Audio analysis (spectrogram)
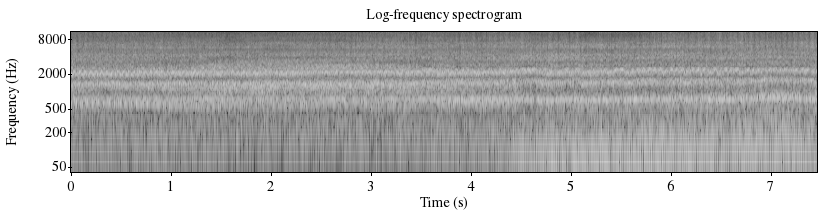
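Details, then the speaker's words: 20-year-old outdoor AC unit, noise appearing after about twenty minutes of running: a loud, steady droning whine with several fixed tones over a constant roar; the condenser fan motor is failing and needs replacing. "Here is that noise. Yeah, it's the condensing motor. Yes, sir."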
